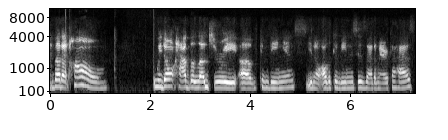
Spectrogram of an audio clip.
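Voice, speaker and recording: A woman's voice: mid-range voice, no echo, muffled recording. A young woman from Washington, D.C., a designer chatting casually and laughing as an interview guest.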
